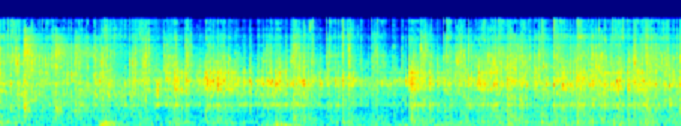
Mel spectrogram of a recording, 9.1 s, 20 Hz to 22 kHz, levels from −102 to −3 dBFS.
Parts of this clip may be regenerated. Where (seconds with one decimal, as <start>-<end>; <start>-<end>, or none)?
2.3-5.7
